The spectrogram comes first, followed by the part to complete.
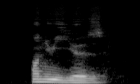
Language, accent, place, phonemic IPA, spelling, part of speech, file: French, France, Lyon, /ɑ̃.nɥi.jøz/, ennuyeuse, adjective, LL-Q150 (fra)-ennuyeuse.wav
- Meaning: feminine singular of ennuyeux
